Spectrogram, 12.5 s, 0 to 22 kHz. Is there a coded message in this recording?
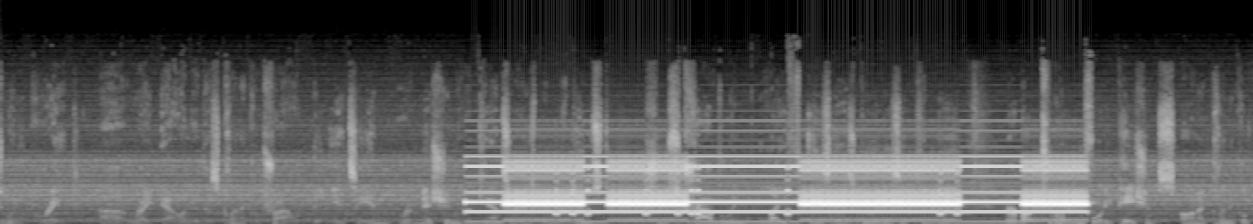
Yes: 300-baud modem data (Bell 103 tones) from 4.6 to 10.9 s, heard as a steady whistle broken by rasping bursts, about 300 baud, 200 Hz shift, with speech in English.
